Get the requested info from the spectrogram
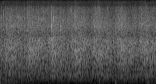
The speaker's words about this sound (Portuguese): Todos que ergueram as mãos, vem aqui para frente agora, vem para cá, saia do teu lugar e vamos aplaudir ao nome de Jesus por cada vida que está chegando.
